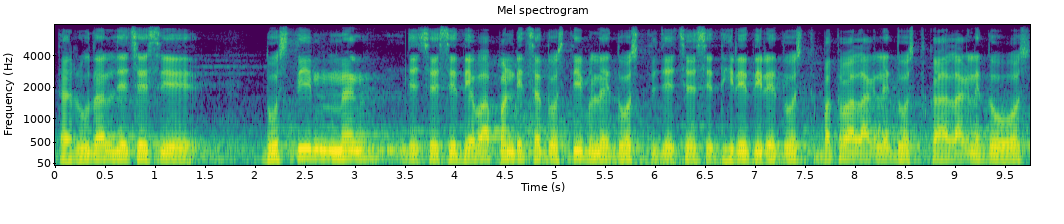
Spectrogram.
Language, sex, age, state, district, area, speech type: Maithili, male, 45-60, Bihar, Supaul, rural, spontaneous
